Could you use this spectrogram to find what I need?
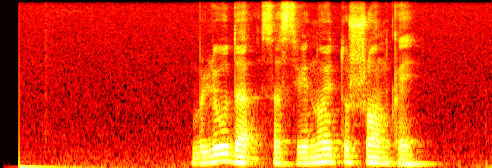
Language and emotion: Russian, neutral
